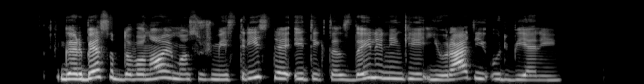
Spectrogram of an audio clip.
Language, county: Lithuanian, Kaunas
